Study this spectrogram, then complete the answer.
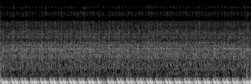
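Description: A Yamaha Tenere motorcycle stuck in mud, its engine held at high revs in a fast, throbbing pulse that stays loud and close, with a brief dip in the middle.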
